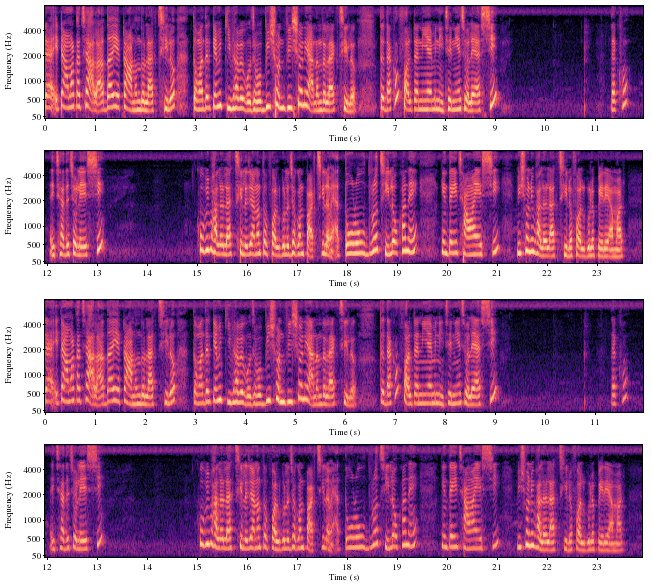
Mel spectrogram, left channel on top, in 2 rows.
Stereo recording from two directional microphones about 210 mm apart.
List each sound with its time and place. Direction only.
0.0 s a woman's voice: 45° left (ahead or behind)
11.3 s a woman's voice: 40° left (ahead or behind)
15.0 s a woman's voice: 35° left (ahead or behind)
